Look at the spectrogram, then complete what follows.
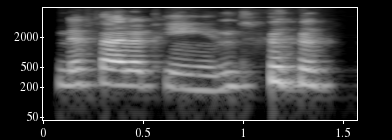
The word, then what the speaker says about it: nifedipine: Nifedipine.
